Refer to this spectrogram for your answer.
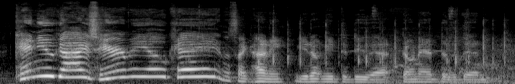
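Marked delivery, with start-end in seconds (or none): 0.1-2.1 very high-pitched, loud, drawn-out holler. Telling how his wife acts in a loud restaurant with friends, imitating his wife yelling. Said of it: "my wife will just start yelling".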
